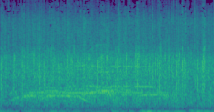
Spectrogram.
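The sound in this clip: An audience applauds to welcome comedian Steph Tisdall onto the stage at a comedy show, with steady, evenly sustained clapping throughout and no lull.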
